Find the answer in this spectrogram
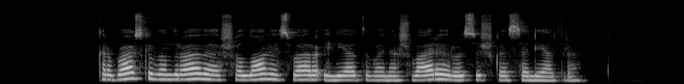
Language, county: Lithuanian, Klaipėda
